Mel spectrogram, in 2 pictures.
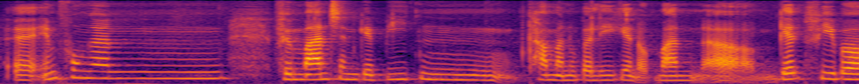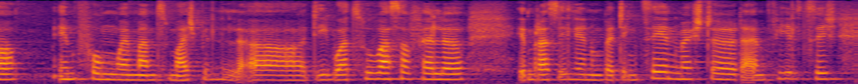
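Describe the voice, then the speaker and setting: A woman from Spain speaks German, answering as an exchange program advisor. Her voice has a gravelly creak, and she hesitates often, filling pauses with filler sounds and making small slips in grammar. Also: fairly low pitch, steady tone, mellow. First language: Spanish. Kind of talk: interview answers. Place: language school room.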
